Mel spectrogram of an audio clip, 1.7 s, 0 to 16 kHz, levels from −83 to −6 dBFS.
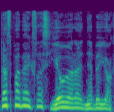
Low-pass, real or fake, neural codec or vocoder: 10.8 kHz; real; none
